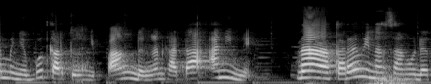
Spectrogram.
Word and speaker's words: anime: kita adaanime nah tapi banyak dari kalian yang menyebutnya itu Enim padahal kata ini sebenarnya cara mengucapkannya adalah anime sebenarnya ini merupakan kata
